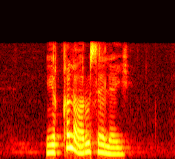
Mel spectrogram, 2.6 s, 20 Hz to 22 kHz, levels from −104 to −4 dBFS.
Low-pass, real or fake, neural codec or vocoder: 7.2 kHz; real; none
